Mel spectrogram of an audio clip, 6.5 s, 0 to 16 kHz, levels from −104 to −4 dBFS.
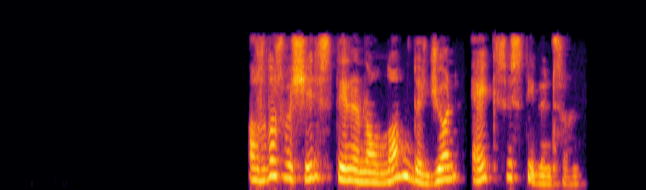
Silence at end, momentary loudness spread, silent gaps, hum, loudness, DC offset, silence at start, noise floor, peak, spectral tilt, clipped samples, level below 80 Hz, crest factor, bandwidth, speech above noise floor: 0.7 s; 8 LU; none; none; -17 LUFS; under 0.1%; 2.5 s; under -90 dBFS; -2 dBFS; -3.5 dB/octave; under 0.1%; -62 dBFS; 18 dB; 8 kHz; over 72 dB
